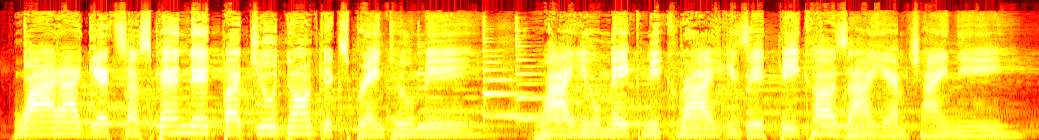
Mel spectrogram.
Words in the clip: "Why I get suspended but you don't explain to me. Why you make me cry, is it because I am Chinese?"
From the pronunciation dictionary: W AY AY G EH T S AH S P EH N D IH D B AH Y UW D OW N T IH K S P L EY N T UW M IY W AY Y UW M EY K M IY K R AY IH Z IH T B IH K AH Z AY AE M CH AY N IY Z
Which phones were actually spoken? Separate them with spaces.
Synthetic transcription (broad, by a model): W AY AY G EH T S AH S P EH N D IH D B AH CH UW D OW N T IH K S P L EY N T UW M IY W AY Y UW M EY K M IY K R AY IH Z IH T B IH K AH Z AY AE M CH AY N IY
